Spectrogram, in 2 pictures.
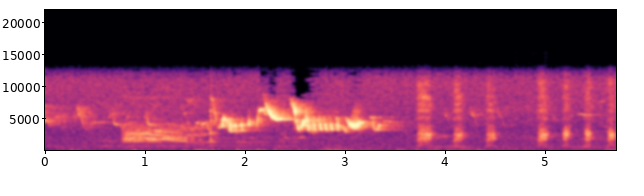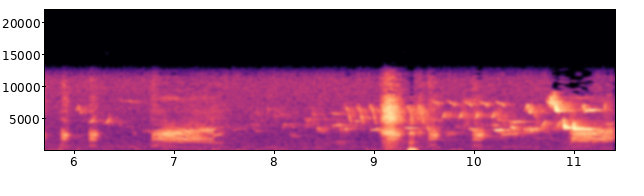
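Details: An eastern gray squirrel (Sciurus carolinensis) in a tree, wagging its tail and seemingly alarmed or threatened by something other than the filmer, gives harsh, squeaky calls in short bursts with a few quick chucks between them.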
